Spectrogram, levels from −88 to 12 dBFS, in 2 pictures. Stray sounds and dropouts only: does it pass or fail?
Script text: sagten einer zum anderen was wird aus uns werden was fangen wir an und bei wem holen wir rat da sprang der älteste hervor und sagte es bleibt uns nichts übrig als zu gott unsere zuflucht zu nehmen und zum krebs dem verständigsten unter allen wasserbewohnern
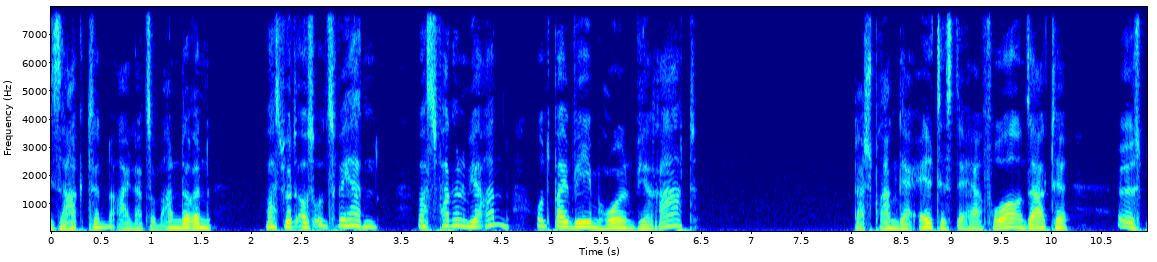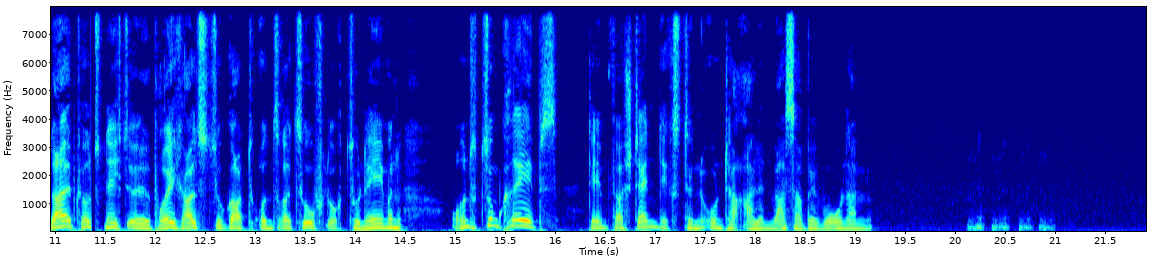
fail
